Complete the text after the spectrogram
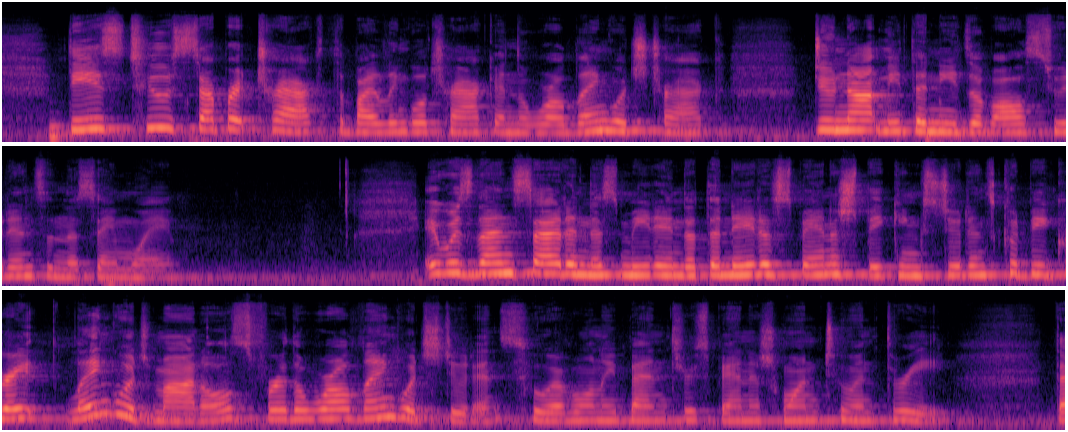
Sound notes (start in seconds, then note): none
